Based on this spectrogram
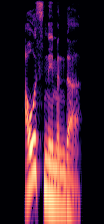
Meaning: inflection of ausnehmend: 1. strong/mixed nominative masculine singular 2. strong genitive/dative feminine singular 3. strong genitive plural
- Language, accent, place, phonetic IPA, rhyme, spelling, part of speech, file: German, Germany, Berlin, [ˈaʊ̯sˌneːməndɐ], -aʊ̯sneːməndɐ, ausnehmender, adjective, De-ausnehmender.ogg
